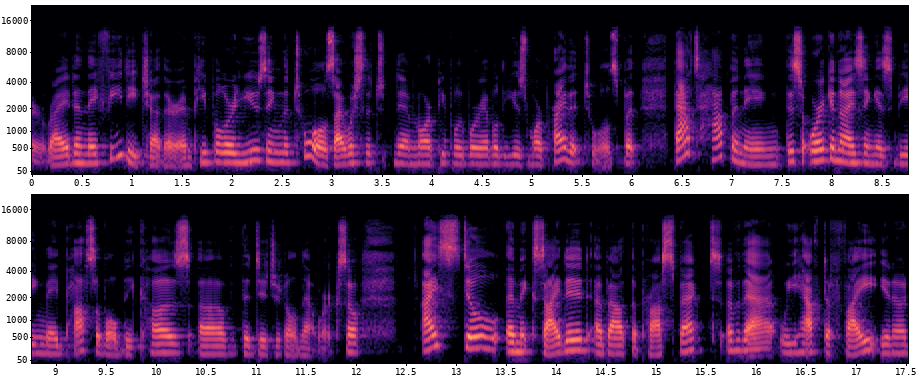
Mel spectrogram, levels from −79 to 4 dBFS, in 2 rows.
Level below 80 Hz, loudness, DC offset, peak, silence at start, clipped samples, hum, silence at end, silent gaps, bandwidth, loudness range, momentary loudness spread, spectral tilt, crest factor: -72 dBFS; -24 LUFS; under 0.1%; -6 dBFS; 0 s; under 0.1%; none; 0 s; none; 14.5 kHz; 5 LU; 10 LU; -3 dB/octave; 20 dB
